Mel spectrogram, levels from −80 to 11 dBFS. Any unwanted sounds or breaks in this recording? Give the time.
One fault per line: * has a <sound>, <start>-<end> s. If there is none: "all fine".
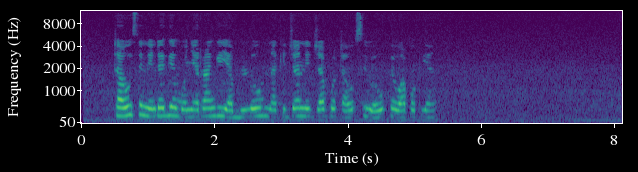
all fine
